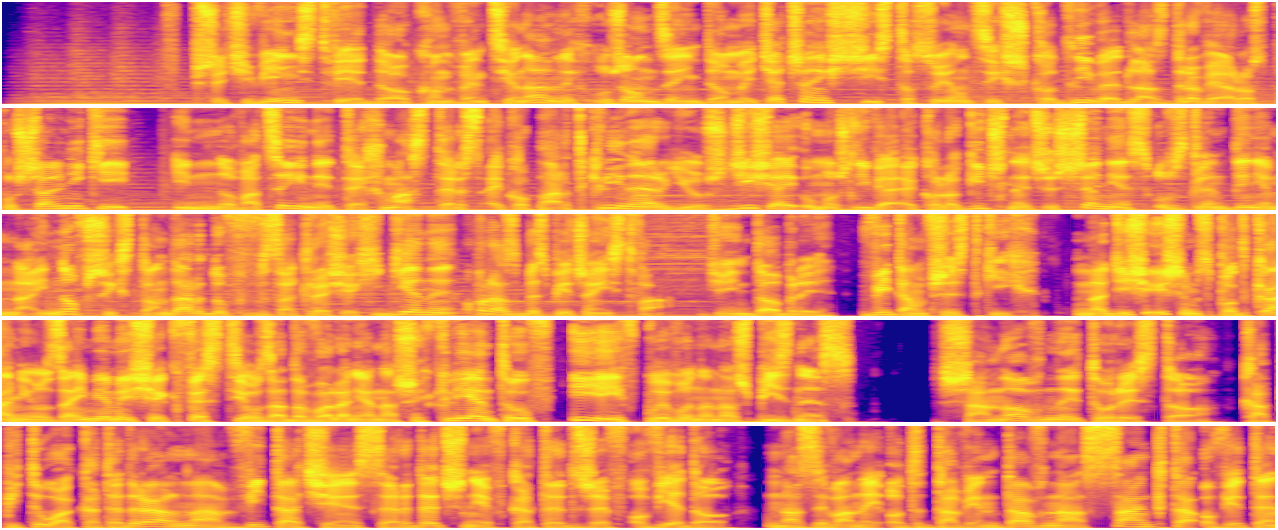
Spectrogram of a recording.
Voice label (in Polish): prezentacje e learning IVR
